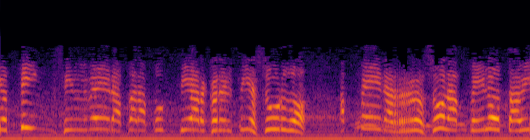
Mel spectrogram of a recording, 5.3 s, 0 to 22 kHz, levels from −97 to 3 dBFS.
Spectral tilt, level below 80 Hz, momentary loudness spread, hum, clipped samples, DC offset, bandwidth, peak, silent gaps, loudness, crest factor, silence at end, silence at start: -9 dB/octave; -40 dBFS; 10 LU; none; under 0.1%; 0.1%; 5.6 kHz; -10 dBFS; none; -28 LUFS; 16 dB; 0 s; 0 s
